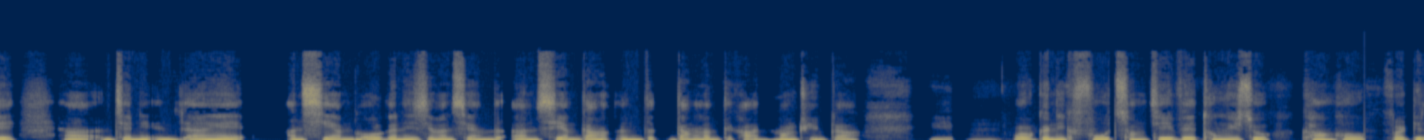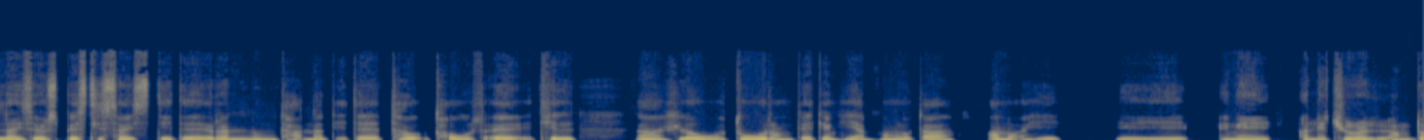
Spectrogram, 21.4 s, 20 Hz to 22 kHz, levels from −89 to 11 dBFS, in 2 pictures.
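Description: Damaged data in the compressed stream of this speech recording makes the decoder misread or drop frames and lose sync while it searches for the next frame header. It is heard as brief chirps or blips at 2.67 s after "an siam", at 10.24 s between "tunghi tsu kang ho" and "fertilizers pesticides", and at 17.49 s.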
